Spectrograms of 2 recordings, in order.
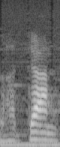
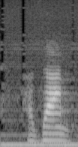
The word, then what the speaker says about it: hjan: Nếu mà các bạn không đọc được từ hờ chan thì bạn có thể đọc là hờ gian cũng được nha. Rồi, tạm chấp nhận thôi. Mà cố gắng phát âm cho chuẩn đi.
